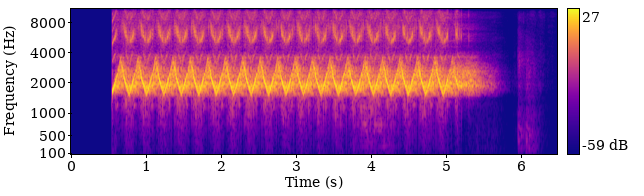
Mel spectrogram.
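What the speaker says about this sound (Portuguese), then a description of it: "o alarme permanece disparado até que você corte a alimentação" A homemade camp perimeter alarm blares a loud, continuous warbling siren for about five seconds before being cut off, followed by a couple of faint clicks.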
